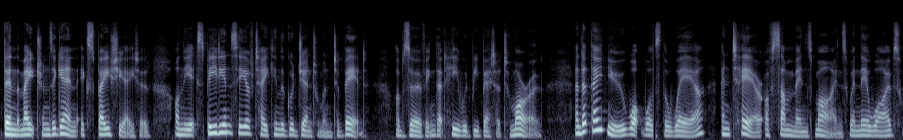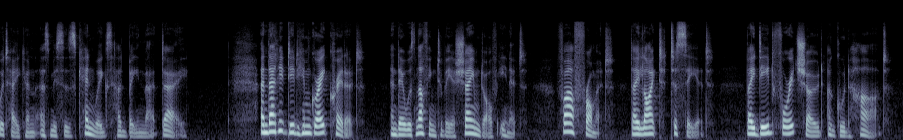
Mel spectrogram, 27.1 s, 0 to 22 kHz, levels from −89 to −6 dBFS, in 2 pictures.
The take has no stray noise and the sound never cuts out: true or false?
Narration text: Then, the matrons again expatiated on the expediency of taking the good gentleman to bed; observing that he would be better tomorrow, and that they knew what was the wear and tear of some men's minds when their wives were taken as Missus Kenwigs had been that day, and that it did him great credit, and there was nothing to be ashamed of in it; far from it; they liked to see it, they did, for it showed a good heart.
false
